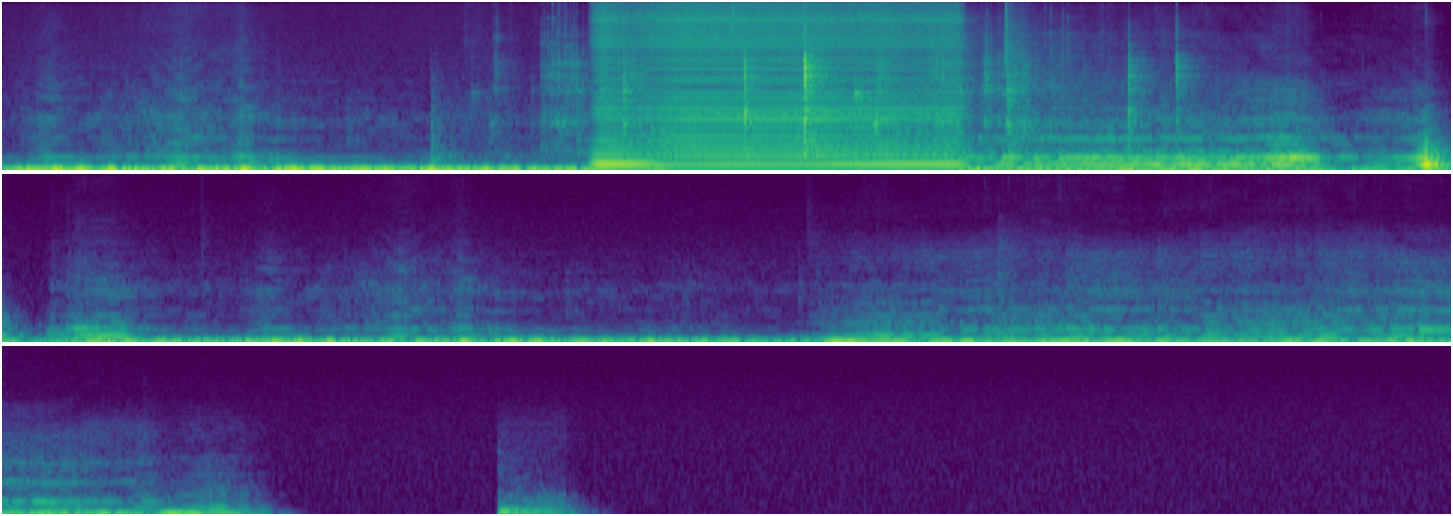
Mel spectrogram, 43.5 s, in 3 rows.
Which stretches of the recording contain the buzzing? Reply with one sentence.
You can hear the buzzing from 0.0 to 31.6 s.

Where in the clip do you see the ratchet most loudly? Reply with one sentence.
The volume of the ratchet peaks at 8 seconds.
